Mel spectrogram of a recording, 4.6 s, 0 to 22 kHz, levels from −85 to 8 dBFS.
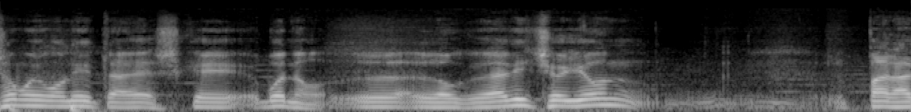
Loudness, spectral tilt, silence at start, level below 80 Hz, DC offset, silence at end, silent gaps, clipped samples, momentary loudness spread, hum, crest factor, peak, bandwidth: -22 LUFS; -6 dB/octave; 0 s; -44 dBFS; under 0.1%; 0 s; none; under 0.1%; 21 LU; none; 16 dB; -4 dBFS; 14 kHz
